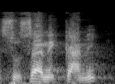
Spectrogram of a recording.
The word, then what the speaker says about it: Susanne Cane: Hay un libro que les recomiendo que es de Susan, con Susan con Z, Susanne, con doble N, Susanne Cane, así como se pronuncia, C-A-N-E, Susanne Cane.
